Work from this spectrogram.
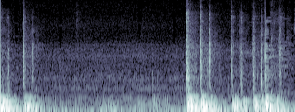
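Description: Fingers type on a computer keyboard in a quiet room, with a quick burst of clicks at the start, a soft pause, then a dense run of keystrokes near the end.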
